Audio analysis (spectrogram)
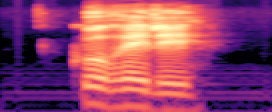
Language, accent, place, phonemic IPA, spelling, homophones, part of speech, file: French, France, Lyon, /kɔ.ʁe.le/, corréler, corrélai / corrélé / corrélée / corrélées / corrélés / corrélez, verb, LL-Q150 (fra)-corréler.wav
- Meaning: to correlate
